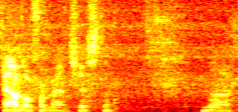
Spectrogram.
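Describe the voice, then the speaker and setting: A man's voice: lowish voice, steady tone, measured pace, background noise. Rambling young man on a stream. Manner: rambling, hesitant, lots of fillers. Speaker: football watchalong streamer. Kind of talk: casual live-stream chat.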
